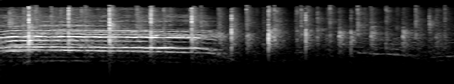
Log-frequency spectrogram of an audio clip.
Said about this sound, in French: qu'on peut bien applaudir très fort comme il se doit.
